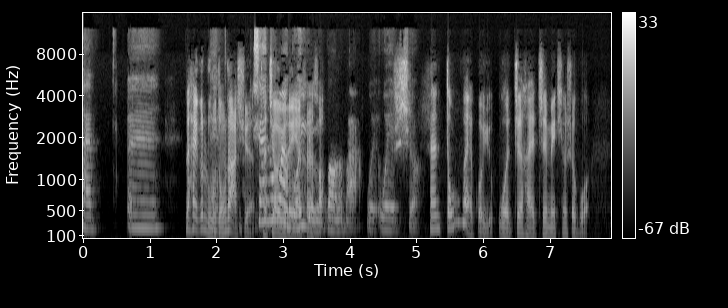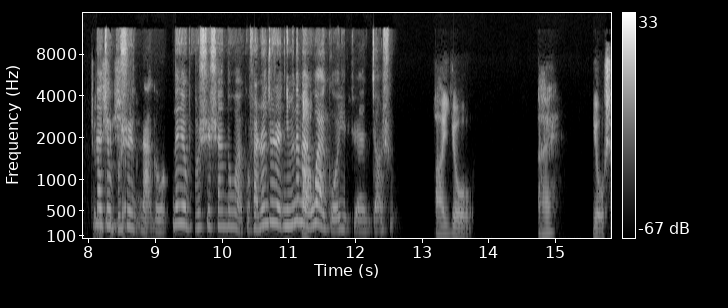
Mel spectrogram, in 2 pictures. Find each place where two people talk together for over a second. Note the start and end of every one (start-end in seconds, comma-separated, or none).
1.9-3.7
